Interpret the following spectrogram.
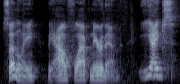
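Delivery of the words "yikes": high startled yikes; startled yelp. Acted. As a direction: jump at the owl flapping past. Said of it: "said Annie".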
